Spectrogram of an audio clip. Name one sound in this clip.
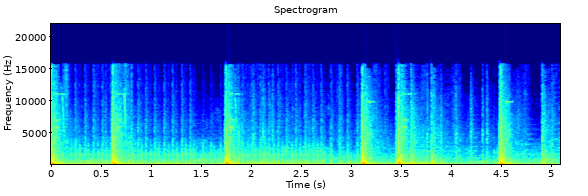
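A rifle fires single loud shots outdoors.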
